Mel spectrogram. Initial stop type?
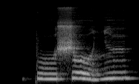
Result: plain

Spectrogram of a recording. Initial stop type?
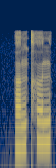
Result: aspirated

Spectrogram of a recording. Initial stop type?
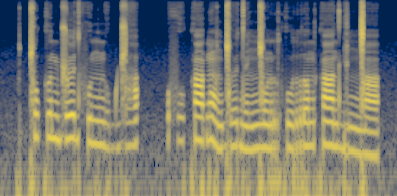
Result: click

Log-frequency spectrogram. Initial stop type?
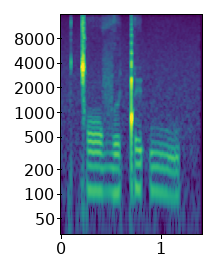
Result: click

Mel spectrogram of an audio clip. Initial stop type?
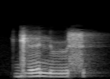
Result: plain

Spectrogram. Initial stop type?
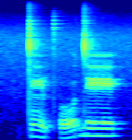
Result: plain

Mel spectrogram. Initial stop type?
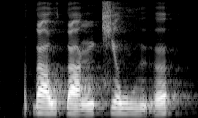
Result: implosive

